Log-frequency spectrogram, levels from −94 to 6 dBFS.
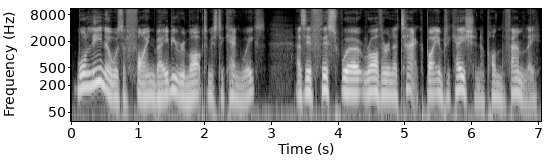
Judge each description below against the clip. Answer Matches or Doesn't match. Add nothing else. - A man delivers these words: Matches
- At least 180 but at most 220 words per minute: Doesn't match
